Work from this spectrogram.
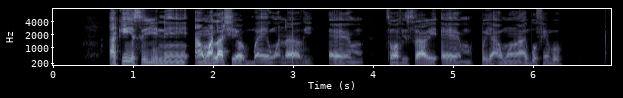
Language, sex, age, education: Yoruba, female, 15-29, tertiary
